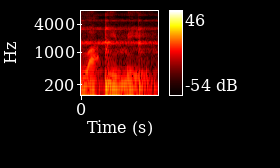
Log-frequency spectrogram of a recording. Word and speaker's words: Eme: They call themselves lai, the Spanish pronunciation of the letter m.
